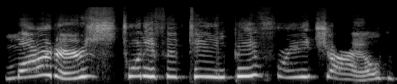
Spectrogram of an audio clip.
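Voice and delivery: high, slow hammed-up savior voice; mock noble heroine. Heroine sending the little girl away, high mock-noble voice. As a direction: parody a grand rescuer's blessing.

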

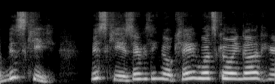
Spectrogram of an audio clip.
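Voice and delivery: fast, high-pitched concern; worried high voice. Retold or imitated. Sean arrives at crime scene.

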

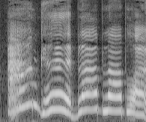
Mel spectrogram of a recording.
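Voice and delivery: high, squealing imitation of a tipsy woman; lightly mock the hollering lady; mock drunk lady. Imitating the older woman in the back, high squeal.

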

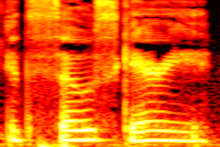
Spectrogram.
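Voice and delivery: ordinary delivery

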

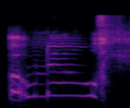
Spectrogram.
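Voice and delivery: very high-pitched little lament; retold dismay. Retelling dismay at lame horse.

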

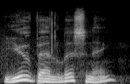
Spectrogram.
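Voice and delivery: ordinary delivery

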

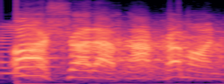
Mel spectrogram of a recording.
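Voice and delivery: loud, sharp shut-up; fed-up partner barks at him to hush; angry shout. Acted. Telling his partner off.

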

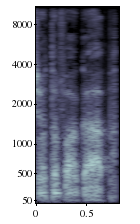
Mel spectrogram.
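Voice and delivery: hushed, fed-up aside; whispered complaint. Acted. Charity listener tells host off, whispered. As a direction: drop into a whisper for the listener's protest.

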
